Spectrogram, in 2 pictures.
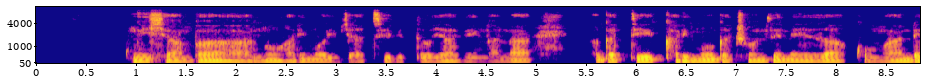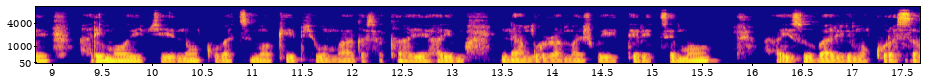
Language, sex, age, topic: Kinyarwanda, male, 18-24, education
